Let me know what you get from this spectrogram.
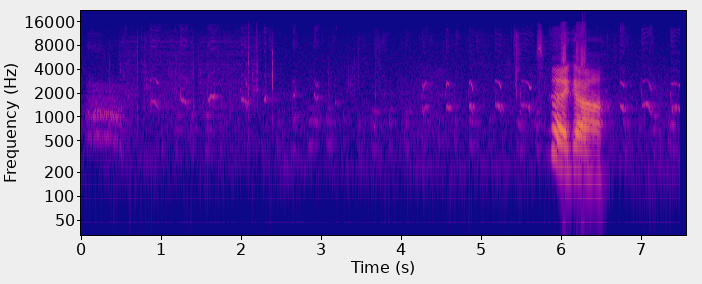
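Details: Russian Toy puppies, three weeks old, giving a steady run of short high squeaks and whines about four per second, with a brief loud harsh burst near the middle and a short human voice.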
